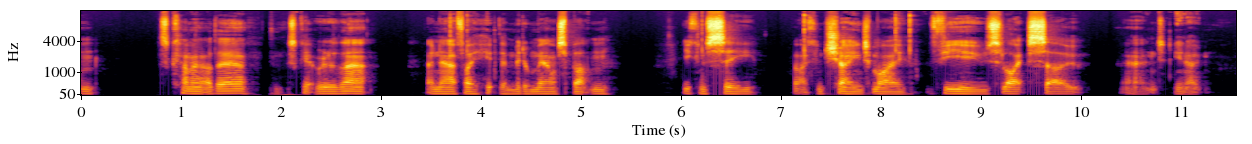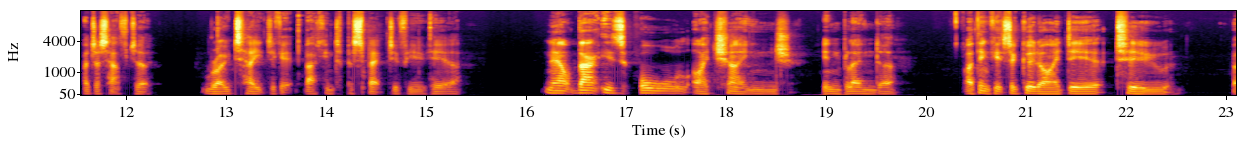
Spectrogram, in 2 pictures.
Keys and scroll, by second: 1.8 n.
